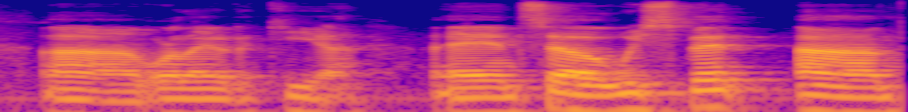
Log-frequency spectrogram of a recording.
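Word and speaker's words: Laodicea: Um and you may have heard it pronounced as Leodysia and but here they pronounce it Leodya or Leodia.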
